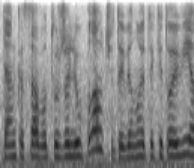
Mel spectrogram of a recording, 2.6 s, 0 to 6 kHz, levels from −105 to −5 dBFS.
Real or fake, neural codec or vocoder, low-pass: real; none; 5.4 kHz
